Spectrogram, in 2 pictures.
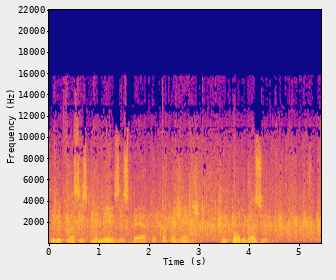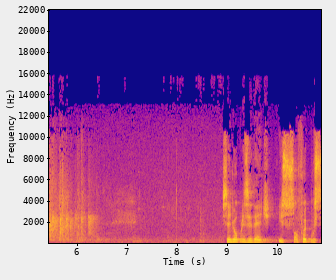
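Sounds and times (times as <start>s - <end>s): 
speech: 0.0s - 4.6s, 9.0s - 10.8s
audience applauding: 0.0s - 6.6s.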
